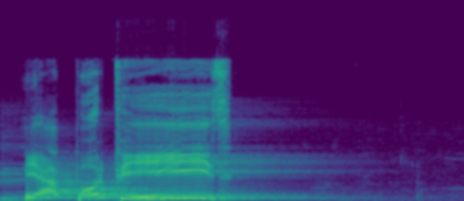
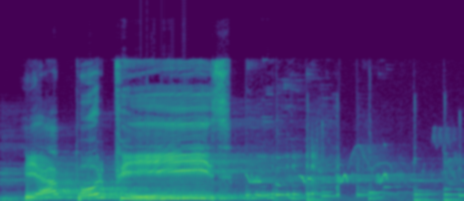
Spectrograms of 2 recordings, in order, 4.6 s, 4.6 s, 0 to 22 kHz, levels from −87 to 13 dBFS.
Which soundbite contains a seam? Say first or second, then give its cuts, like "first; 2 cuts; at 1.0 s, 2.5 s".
second; 1 cut; at 2.2 s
